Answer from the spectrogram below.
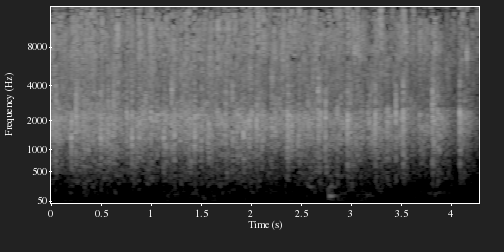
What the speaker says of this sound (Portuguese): aplauda ao Senhor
